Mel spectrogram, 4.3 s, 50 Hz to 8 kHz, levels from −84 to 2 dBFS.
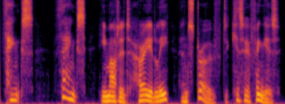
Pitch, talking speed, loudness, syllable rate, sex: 140 Hz, 155 wpm, -16 LUFS, 4.7 syllables/s, male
